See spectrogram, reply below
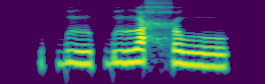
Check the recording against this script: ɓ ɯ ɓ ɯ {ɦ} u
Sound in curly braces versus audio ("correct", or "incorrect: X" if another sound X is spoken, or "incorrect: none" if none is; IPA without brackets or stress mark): incorrect: ħ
